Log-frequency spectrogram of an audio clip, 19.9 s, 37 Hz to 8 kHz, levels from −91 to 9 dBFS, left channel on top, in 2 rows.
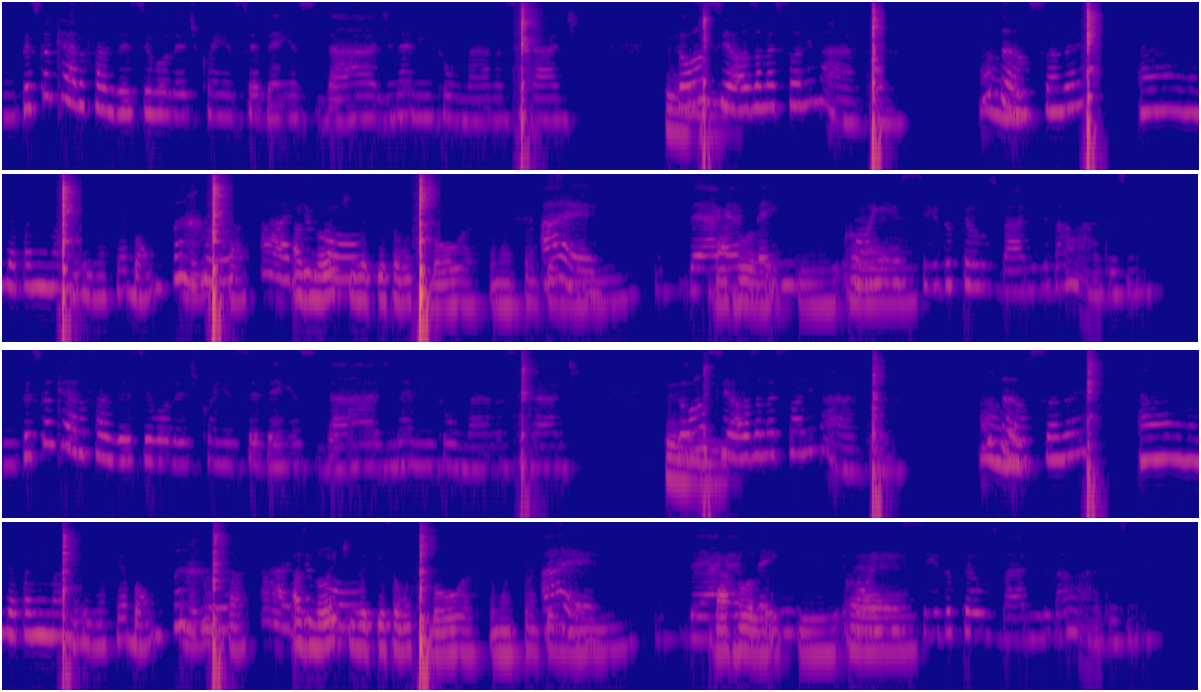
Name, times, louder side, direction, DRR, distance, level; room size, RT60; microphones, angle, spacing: voice 1, 0.0-4.8 5.6-7.5 8.2-9.0 11.4-13.0 14.5-15.0 15.4-16.6 17.0-19.6, left 2 dB, 50° left, 1.3 m, -58 dB
sound 1, 4.3-4.5 5.8-5.9 7.2-7.4 9.0-9.2 10.4-10.7 11.7-11.9 13.4-13.6, left 10 dB, 75° left, 0.3 m, -40 dB
voice 2, 5.5-6.1 8.1-8.5 9.5-12.0 12.4-15.3 15.9-17.6, right 3 dB, 25° right, 0.4 m, -56 dB
3.4 x 2.1 x 3.8 m
head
